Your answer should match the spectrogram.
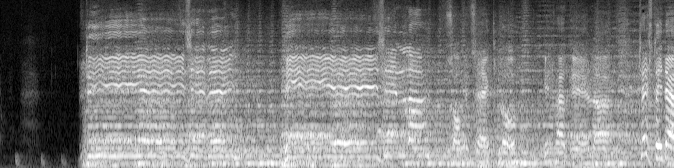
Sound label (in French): Basse Dies Irae; Mozart Requiem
